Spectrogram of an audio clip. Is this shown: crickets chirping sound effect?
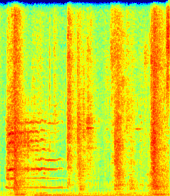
no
